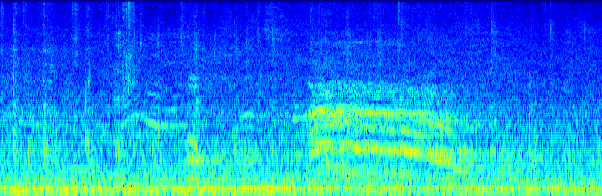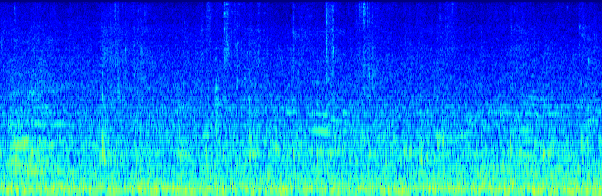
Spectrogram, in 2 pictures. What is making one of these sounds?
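A crowd chatters in the distance outdoors.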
